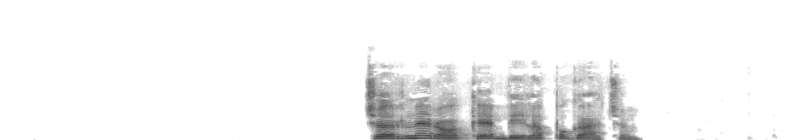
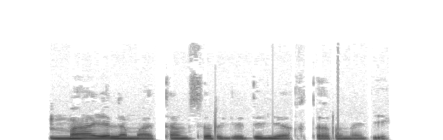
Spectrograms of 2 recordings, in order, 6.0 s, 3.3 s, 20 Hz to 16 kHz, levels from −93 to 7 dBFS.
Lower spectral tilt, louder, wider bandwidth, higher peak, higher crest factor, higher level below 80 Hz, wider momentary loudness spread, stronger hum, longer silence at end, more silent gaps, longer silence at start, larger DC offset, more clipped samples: second, -5 dB/octave vs -8.5 dB/octave; first, -22 LUFS vs -25 LUFS; first, 9 kHz vs 7.6 kHz; about the same, -6 dBFS vs -8 dBFS; about the same, 20 dB vs 16 dB; second, -74 dBFS vs -60 dBFS; about the same, 15 LU vs 13 LU; neither; first, 1.25 s vs 0.45 s; neither; first, 2.75 s vs 0.35 s; neither; neither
